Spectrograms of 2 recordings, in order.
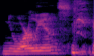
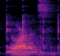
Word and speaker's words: New Orleans: New Orleans. New Orleans. Orleans. Any number of ways are acceptable.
